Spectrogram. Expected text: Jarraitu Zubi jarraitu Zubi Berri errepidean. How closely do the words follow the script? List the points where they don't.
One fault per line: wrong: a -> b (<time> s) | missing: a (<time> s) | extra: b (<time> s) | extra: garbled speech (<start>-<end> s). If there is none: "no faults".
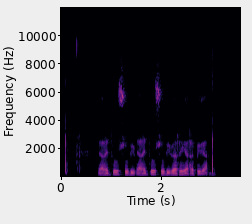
no faults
